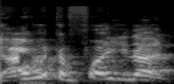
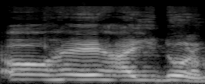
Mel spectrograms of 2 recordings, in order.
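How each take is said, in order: First: Mock hostile snap, a bit higher; rude challenge. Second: Easy, friendly hello, a bit higher; nice greeting. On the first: Imitating a stranger's rude greeting, mock hostile. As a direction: throw it at him like a confrontation. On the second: Retold or imitated. To a fellow ex-inmate, a friendly hey. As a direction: greet them like nothing's wrong. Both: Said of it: "I don't mean in a nice manner".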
